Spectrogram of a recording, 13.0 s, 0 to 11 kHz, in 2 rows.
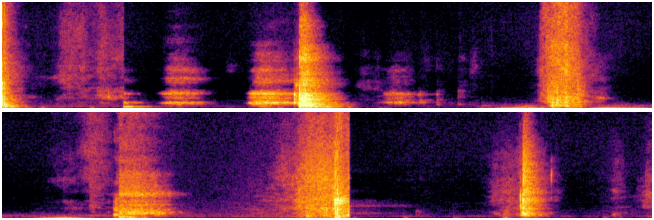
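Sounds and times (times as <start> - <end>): person breathing hard: 1.5 - 4.4.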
